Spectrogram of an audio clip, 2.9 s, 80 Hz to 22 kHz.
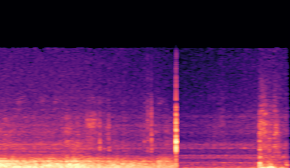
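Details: VAZ 2101 engine, warm, after the rod and main bearings were replaced (worn with clearance); the earlier dull knock on revving and when warm, which stayed after a camshaft swap, is gone; it revs evenly and runs normally.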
